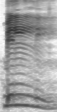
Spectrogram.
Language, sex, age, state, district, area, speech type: Sindhi, female, 18-30, Maharashtra, Thane, urban, read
